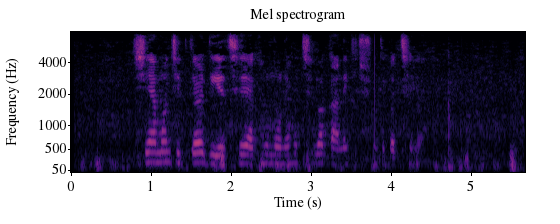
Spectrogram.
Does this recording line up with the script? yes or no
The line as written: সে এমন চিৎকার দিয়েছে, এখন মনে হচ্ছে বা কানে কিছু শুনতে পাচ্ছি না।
yes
